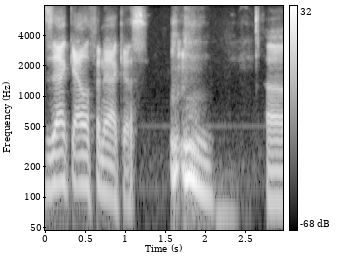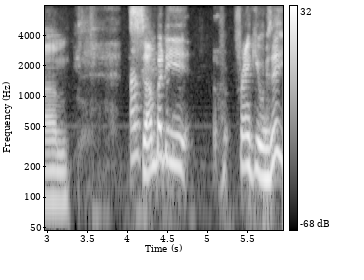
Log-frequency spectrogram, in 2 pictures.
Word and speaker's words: Galifianakis: Is that how you pronounce it? Because I've been saying it totally different. Yes, it's Zach Galifianakis.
